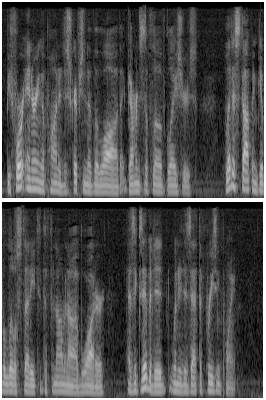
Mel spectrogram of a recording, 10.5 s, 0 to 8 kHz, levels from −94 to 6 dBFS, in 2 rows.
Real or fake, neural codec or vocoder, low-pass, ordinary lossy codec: real; none; 7.2 kHz; AAC, 32 kbps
